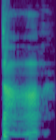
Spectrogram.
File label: "打", Chinese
